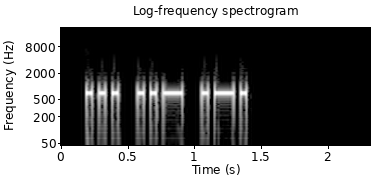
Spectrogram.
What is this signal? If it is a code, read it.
Morse code, heard as a keyed tone, about 25 wpm, 700 Hz. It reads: SUR
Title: USA Call Sign Postfixes - 3 Letters 25wpm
